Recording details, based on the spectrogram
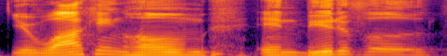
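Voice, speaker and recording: A man's voice: medium pitch, steady tone, measured pace, smooth, no echo, clean studio sound. A man co-hosting a comedy podcast, teasing and riffing in casual chat. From America.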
